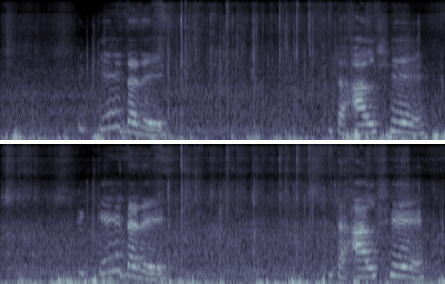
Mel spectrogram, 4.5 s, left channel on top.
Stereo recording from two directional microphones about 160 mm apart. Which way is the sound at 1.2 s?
15° left (ahead or behind).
